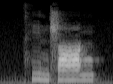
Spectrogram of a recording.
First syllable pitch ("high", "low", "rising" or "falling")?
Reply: falling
